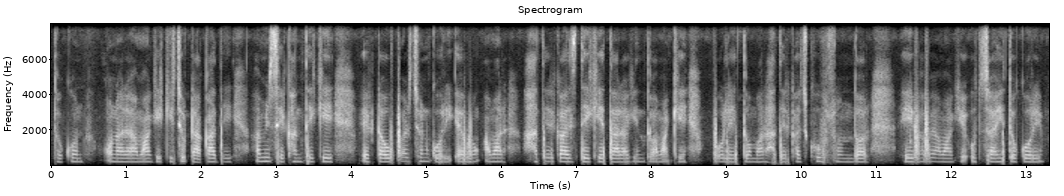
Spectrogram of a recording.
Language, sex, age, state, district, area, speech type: Bengali, female, 18-30, West Bengal, Jhargram, rural, spontaneous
